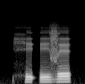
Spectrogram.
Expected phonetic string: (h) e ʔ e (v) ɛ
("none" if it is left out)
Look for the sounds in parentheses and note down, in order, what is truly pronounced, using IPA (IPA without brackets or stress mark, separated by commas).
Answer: h, v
